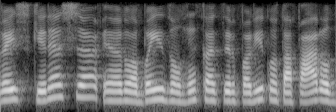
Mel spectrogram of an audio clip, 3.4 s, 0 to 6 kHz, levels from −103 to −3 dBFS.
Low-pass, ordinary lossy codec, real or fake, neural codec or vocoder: 5.4 kHz; Opus, 64 kbps; fake; autoencoder, 22.05 kHz, a latent of 192 numbers a frame, VITS, trained on one speaker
